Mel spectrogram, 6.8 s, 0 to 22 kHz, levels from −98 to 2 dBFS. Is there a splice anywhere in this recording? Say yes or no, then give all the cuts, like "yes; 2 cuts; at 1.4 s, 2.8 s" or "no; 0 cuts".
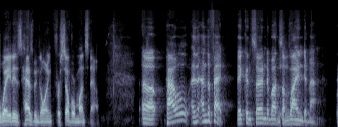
no; 0 cuts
